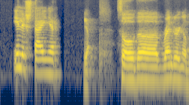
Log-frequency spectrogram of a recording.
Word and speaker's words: Steiner: you will know this, that an S before T is pronounced as a sh, and you don't, even though it is rendered in what orthographically usually would be a s.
